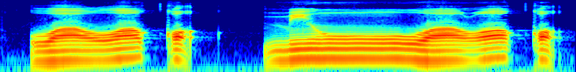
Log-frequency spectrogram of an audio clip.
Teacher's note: اچھا جی، ورق من ورق اس کو ہم قاف کو قلقلہ کر کے پڑھیں گے، یہ را موٹی ہوگی وقف کے دوران کیونکہ را یہ ساکن ہو جائے گی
